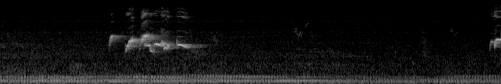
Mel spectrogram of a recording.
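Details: Red-whiskered bulbul during trapping with a decoy bird; a single loud warbled phrase of rapid clear notes lasting under a second, then near silence with low hum.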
